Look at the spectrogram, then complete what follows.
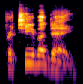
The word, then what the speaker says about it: Pratibha Dey: and please forgive me if i say your name wrong but i think i have it right pratibha day is that absolutely correct see look at that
